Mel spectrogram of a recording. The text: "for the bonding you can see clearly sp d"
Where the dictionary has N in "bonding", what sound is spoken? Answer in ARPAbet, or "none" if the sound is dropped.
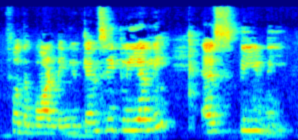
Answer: L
